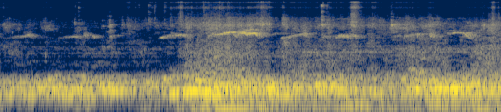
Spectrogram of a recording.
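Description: Pigeons in a new bedding loft coo in a steady low chorus. Faint higher chirps repeat through it, and the sound swells after a quiet opening second, with no one speaking.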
